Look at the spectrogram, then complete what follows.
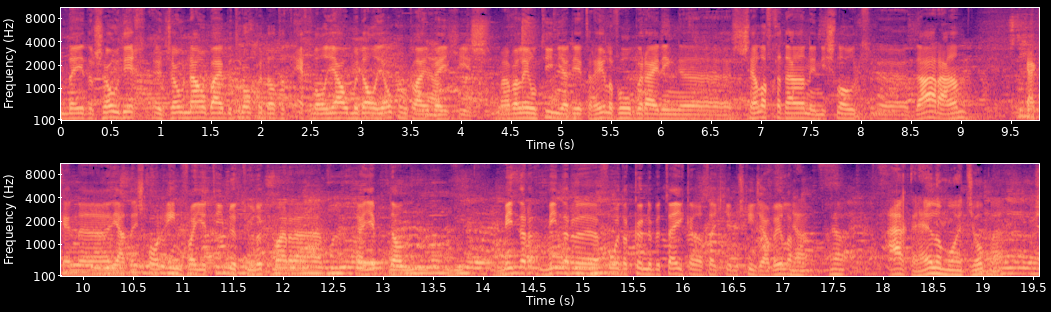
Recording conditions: busy venue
